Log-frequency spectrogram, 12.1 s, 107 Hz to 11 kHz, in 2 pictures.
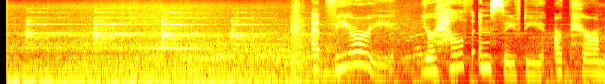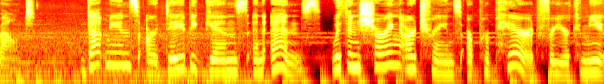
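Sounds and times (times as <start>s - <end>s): locomotive bell ringing: 0.1s - 8.9s
diesel locomotive engine rumble: 0.1s - 9.4s.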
